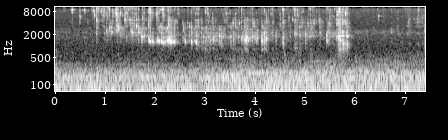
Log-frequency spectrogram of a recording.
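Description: A brewed drink poured from a glass server into a ceramic cup: a trickling splash that starts about a second in and stops about six seconds in.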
